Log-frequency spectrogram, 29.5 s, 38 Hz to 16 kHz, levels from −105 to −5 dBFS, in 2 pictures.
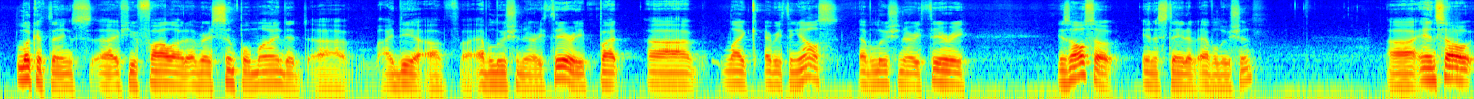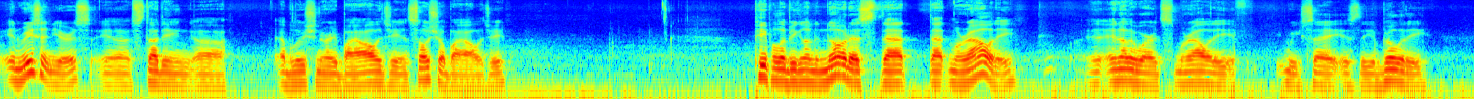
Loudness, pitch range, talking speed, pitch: -25 LUFS, 90-105 Hz, 130 wpm, 100 Hz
